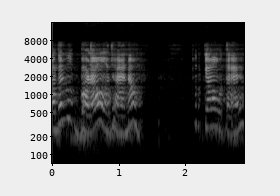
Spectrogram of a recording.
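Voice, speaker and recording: At a moderate pace, a woman talks at a high pitch. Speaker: science teacher. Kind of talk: lecture. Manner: conversational, repetitive questioning.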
